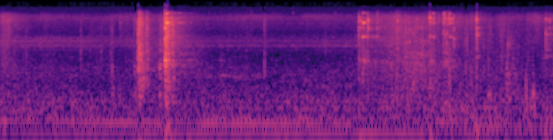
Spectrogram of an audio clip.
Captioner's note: tool clanking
